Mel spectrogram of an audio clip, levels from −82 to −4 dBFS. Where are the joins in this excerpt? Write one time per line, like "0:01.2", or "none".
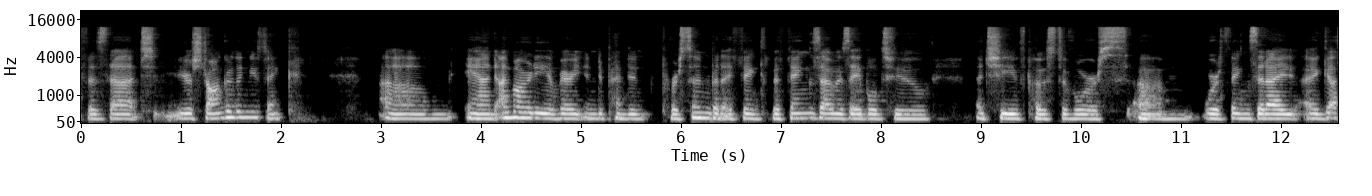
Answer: none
